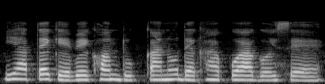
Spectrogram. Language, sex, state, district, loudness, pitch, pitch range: Assamese, female, Assam, Sonitpur, -15 LUFS, 210 Hz, 200-225 Hz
